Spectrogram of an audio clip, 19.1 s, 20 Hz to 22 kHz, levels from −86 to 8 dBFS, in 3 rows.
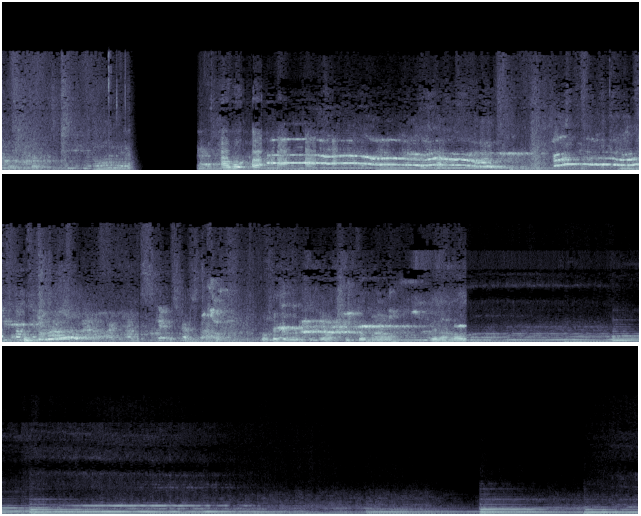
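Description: At 1.27 s a call audio freeze begins, likely from delayed packets draining the buffer: the last sound trails off briefly, then 580 ms of silence, shown as a flat waveform and blank spectrogram band, before resuming intact at 1.98 s.

A jitter buffer speed-up runs from 7.68 to 9.47 s at 130% speed, cutting about half a second, then from 10.69 to 12.00 s at 108%. Both sound hurried at unchanged pitch. Spectrogram features are squeezed in time while harmonic spacing stays put.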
